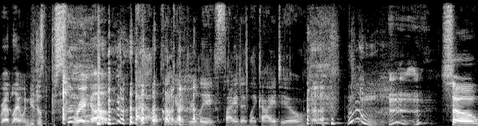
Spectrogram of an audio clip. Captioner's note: laugh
